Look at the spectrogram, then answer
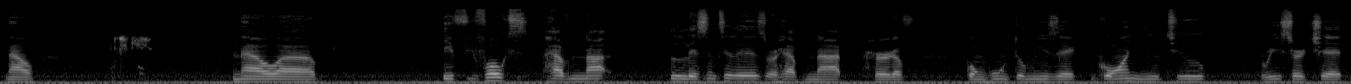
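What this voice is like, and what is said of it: Rough, strained voice from sore throat. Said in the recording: “I do apologize for my throat. I did get wet outside when it was showering, and it was kind of cold. So I do apologize for my voice.”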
